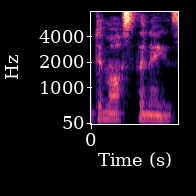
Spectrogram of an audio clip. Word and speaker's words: Demosthenes: I think it's Demosthenes is how it's said. So I'll say it that way, and if it's wrong, too bad.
